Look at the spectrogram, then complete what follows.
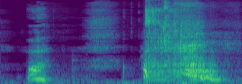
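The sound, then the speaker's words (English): A big sneeze: a couple of sharp, wheezy inhales build up before one loud, explosive burst that trails off over about a second, with no talking around it. “Big sneeze, man.”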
